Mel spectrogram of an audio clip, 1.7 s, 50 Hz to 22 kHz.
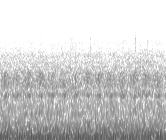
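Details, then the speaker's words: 2000 Toyota Celica GT 1.8L after swapping the cylinder-two coil to cylinder one: low, lumpy idle with an irregular stumble, and once in closed loop the misfire follows to cylinder one, with three also failing; misfire from failed ignition coils. "like I said that's another one that's pretty much a dead coil there you go once the vehicle goes into Clos Loop that's when we tend to get the c number one mfire or that that one B coil pack that's dead starts to give you a mire counts"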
